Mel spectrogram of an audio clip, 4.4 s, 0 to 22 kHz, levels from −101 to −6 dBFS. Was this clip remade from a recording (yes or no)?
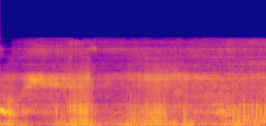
yes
